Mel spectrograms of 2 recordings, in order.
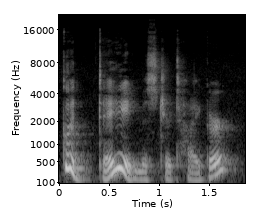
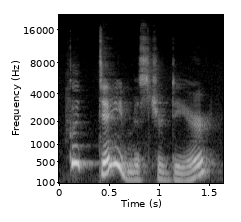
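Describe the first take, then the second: First: Louder, stiffly proper society voice; prim proper greeting. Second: Much higher and louder, prissy proper society voice; prim proper greeting, higher. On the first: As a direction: greet him like a very proper gentleman. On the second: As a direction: answer in a squeaky, overly proper tone. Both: Acted. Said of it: "And they talk like this".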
